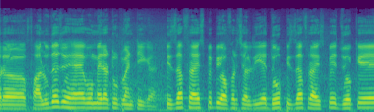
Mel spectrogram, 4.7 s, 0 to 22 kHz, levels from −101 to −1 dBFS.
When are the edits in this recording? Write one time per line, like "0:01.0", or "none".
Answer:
0:02.0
